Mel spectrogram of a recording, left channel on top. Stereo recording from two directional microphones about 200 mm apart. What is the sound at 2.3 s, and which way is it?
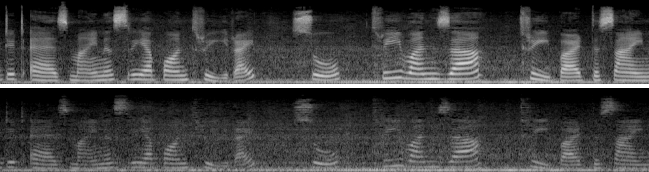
A woman's voice, 55° left (ahead or behind).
